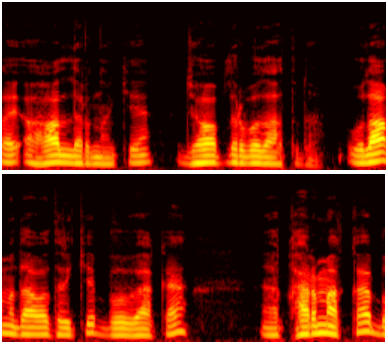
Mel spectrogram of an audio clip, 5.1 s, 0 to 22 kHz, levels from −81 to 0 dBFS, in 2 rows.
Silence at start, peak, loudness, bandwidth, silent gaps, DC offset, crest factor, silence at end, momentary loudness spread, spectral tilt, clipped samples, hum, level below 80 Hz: 0 s; -8 dBFS; -27 LUFS; 14.5 kHz; none; under 0.1%; 18 dB; 0 s; 13 LU; -8 dB/octave; under 0.1%; none; -66 dBFS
